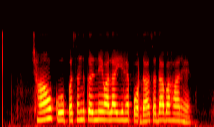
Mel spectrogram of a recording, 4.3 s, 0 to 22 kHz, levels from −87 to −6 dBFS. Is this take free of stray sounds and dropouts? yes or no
no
